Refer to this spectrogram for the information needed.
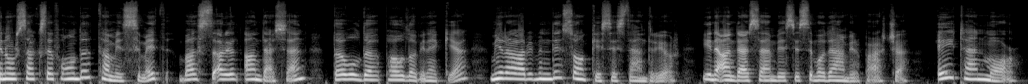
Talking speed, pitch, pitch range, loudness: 140 wpm, 225 Hz, 180-250 Hz, -15 LUFS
